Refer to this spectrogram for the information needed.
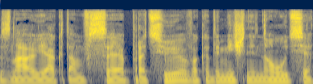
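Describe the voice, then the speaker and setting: Over a quiet background, a man talks at a medium pitch with monotone, flat intonation. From Ukraine, Kharkiv. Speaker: physical chemist, entrepreneur. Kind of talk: interview. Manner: halting.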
